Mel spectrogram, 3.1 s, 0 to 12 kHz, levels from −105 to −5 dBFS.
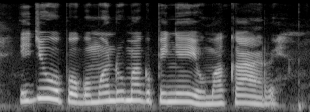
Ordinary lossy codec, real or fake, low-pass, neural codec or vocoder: none; real; 10.8 kHz; none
